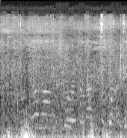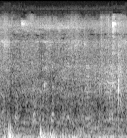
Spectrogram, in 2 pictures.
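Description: Outdoor wind gusting into a microphone, producing heavy low rumbles and buffeting thumps in uneven waves, with a voice talking faintly underneath.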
